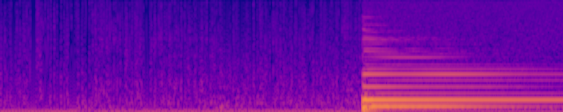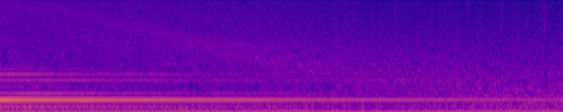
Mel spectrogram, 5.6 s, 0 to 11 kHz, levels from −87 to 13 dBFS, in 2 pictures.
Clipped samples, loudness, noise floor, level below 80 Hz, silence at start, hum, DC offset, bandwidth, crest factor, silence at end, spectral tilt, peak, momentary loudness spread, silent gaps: under 0.1%; -26 LUFS; -48 dBFS; -50 dBFS; 0 s; none; 0.4%; 11 kHz; 22 dB; 0 s; -7.5 dB/octave; -8 dBFS; 28 LU; none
